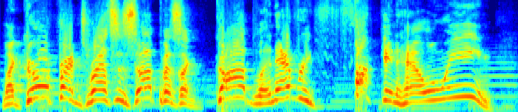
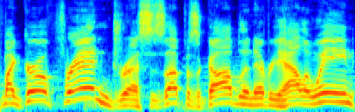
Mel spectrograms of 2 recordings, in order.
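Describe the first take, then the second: First: It is read in an angry tone. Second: It is read in a calm tone.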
